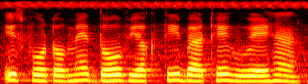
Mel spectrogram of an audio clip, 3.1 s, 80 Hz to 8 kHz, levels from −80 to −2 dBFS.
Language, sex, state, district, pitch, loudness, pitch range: Hindi, female, Uttar Pradesh, Shamli, 200 Hz, -14 LUFS, 190-215 Hz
